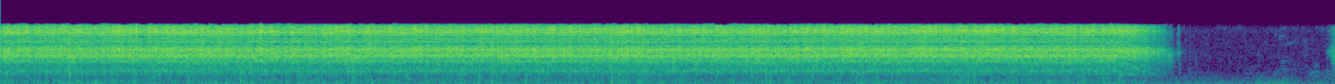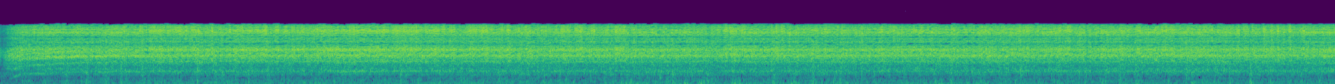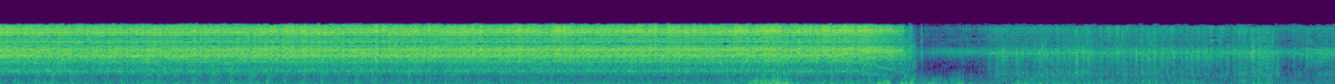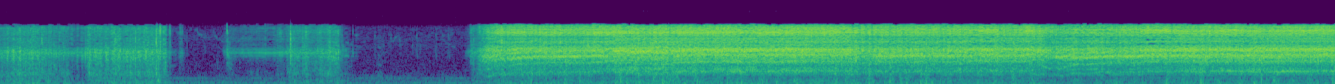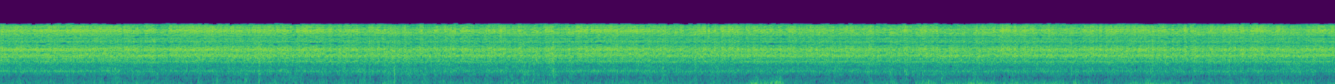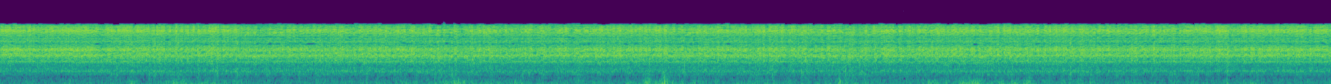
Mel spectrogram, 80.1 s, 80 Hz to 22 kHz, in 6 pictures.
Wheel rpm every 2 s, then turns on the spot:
160, 160, 160, 160, 160, 100, 30, 160, 160, 160, 160, 160, 160, 160, 160, 160, 160, 120, 10, 20, 10, 10, 80, 160, 160, 140, 160, 160, 160, 160, 160, 170, 160, 160, 160, 160, 160, 160, 160, 160.
36-42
